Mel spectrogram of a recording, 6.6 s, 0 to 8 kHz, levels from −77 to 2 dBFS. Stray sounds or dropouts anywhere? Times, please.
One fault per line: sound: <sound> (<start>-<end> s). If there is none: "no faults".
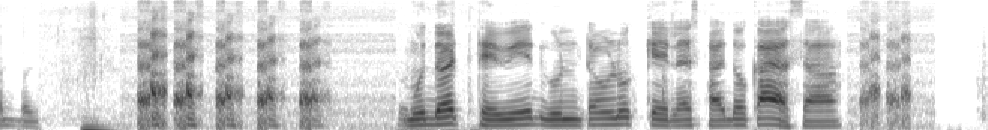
sound: laugh (0.9-2.2 s)
sound: laugh (5.7-6.1 s)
